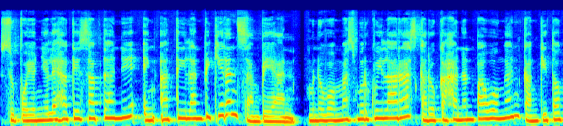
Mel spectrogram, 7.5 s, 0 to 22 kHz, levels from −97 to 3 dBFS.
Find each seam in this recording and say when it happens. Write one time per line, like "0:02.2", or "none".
0:04.0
